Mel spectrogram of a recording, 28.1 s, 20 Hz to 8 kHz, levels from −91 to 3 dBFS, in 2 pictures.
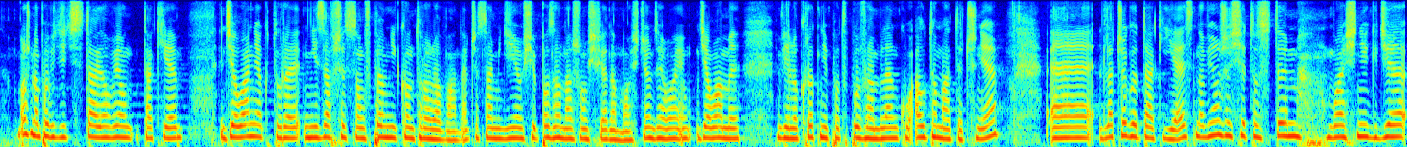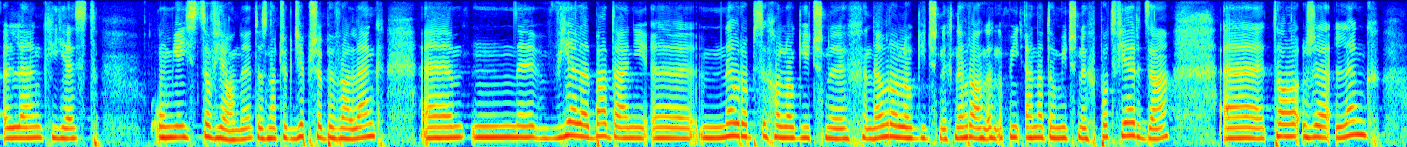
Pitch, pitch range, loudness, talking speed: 220 Hz, 210-230 Hz, -16 LUFS, 110 wpm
